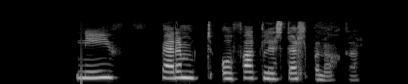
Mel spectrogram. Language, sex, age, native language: Icelandic, female, 9, Icelandic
